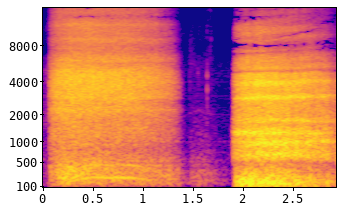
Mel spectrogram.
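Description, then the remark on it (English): A deep, slow belly breath drawn in for over a second, the stomach expanding, a short pause, then a long airy exhale as the stomach pulls back in, clear with no talking. “Instead, you're breathing in, a stomach expands out. When you breathe out, your stomach comes in and you suck it in.”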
